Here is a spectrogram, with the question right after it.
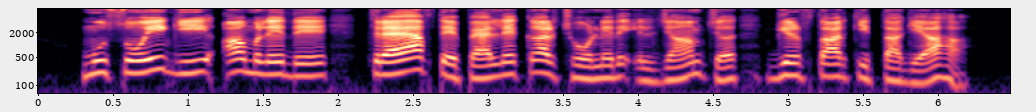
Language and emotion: Dogri, neutral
